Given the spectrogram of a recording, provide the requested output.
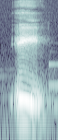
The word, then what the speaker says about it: এ: we have here is a it is pronounced as a in the English word EG there is no Matra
